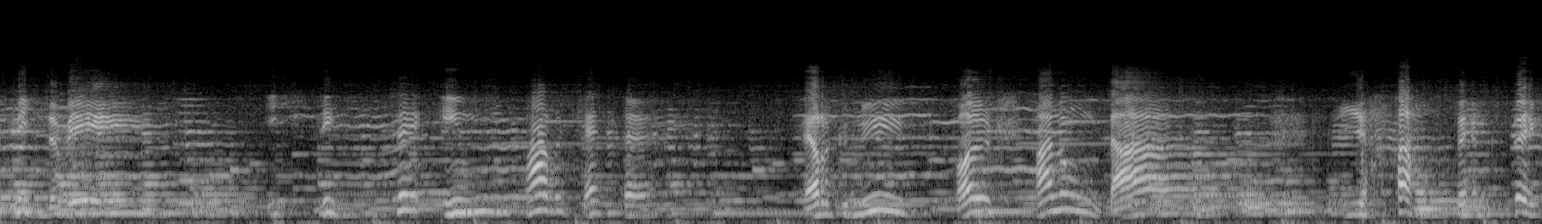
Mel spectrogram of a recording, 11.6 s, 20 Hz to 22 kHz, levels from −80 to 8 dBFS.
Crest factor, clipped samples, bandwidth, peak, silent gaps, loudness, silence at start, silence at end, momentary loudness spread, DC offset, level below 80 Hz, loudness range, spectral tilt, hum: 18 dB; under 0.1%; 6.6 kHz; -2 dBFS; none; -19 LUFS; 0 s; 0 s; 13 LU; under 0.1%; -46 dBFS; 3 LU; -6.5 dB/octave; none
